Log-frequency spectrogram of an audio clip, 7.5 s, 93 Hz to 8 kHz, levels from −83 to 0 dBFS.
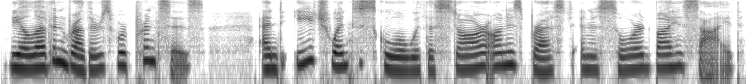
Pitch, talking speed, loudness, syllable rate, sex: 225 Hz, 175 wpm, -18 LUFS, 4.1 syllables/s, female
